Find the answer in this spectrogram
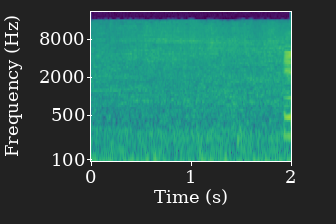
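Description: Steady low rumble of a moving car heard from inside the cabin: engine and road noise while driving.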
